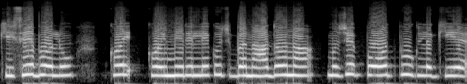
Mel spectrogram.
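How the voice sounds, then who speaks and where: A woman's voice: very high-pitched, little pitch movement, normal speed, no echo, clean studio sound. A woman voicing a grown woman in a clingy, childlike little space, whining and stammering in an amateur fan dub. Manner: whiny, stammering childlike pleading.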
